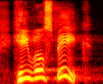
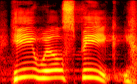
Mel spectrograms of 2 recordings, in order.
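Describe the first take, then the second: First: "He will speak" said high and firm at normal pace; quick, firm restatement; emphatic repeat. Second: "He will speak" stretched slow and high, each word leaned on; slow it right down and land every word; preacher's slow, lifted emphasis; drawn-out emphasis. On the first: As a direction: repeat it with conviction. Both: Shown as a demonstration.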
